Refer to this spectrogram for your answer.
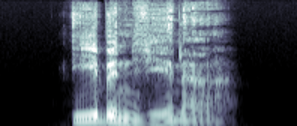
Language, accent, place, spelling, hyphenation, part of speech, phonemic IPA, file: German, Germany, Berlin, ebenjener, eben‧je‧ner, pronoun, /ˈeːbn̩ˌjeːnɐ/, De-ebenjener.ogg
- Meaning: that very, that same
